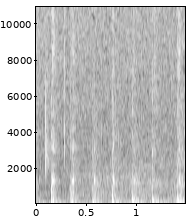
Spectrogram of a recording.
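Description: A metal PA amplifier airbox lined with sound-deadening material is tapped seven times, giving dull, low thuds around 170 Hz. Each tap dies away almost at once, with little ring, so the box sounds well damped.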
